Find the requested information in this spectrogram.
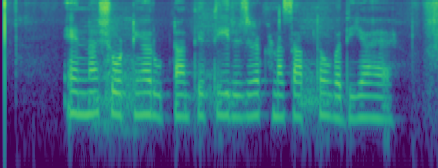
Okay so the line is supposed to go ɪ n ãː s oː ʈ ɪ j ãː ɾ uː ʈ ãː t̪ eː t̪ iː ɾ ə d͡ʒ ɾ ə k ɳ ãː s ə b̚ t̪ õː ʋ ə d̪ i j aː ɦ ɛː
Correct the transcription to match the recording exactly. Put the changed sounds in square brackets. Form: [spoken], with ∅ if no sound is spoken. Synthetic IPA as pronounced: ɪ n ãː [ʃ] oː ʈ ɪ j ãː ɾ uː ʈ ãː t̪ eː t̪ iː ɾ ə d͡ʒ ɾ ə [kʰ] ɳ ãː s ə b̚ t̪ õː ʋ ə d̪ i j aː ɦ ɛː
